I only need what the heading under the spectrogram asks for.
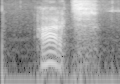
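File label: "aards", Dutch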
